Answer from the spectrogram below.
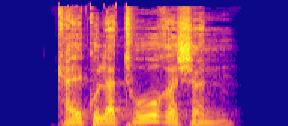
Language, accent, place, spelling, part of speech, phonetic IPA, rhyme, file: German, Germany, Berlin, kalkulatorischen, adjective, [kalkulaˈtoːʁɪʃn̩], -oːʁɪʃn̩, De-kalkulatorischen.ogg
- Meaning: inflection of kalkulatorisch: 1. strong genitive masculine/neuter singular 2. weak/mixed genitive/dative all-gender singular 3. strong/weak/mixed accusative masculine singular 4. strong dative plural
